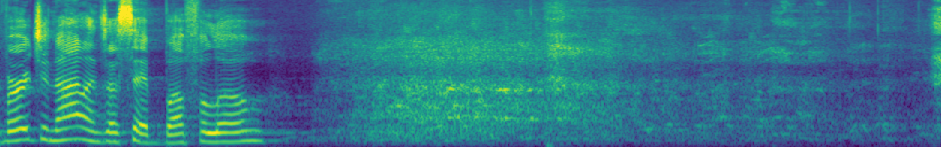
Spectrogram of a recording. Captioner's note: audience laughs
